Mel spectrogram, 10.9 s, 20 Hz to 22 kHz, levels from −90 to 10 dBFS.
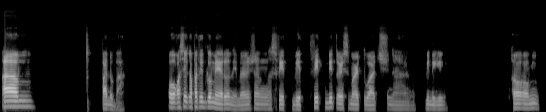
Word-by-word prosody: Um. 165 0 +10 1.4
Pa'no 115 -2 0
ba. - - -12 0.9
Oo. 140 0 +3
Kasi 155 +2 -1
kapatid 155 0 0
ko 150 - +3
meron, 120 -3 +1
eh, - - -10
meron 105 +2 -6
siyang 115 -1 -8 0.2
Fitbit, 110 -2 -4 0.2
Fitbit 145 -1 -2
or 120 - +2
smartwatch 110 -3 -4
na 100 -1 -16 0.4
binigay. 105 -1 -7 1.4
Oo 120 -1 -1
Mi. 125 -1 -10
120 Hz, 105 wpm, -26 LUFS, 105-145 Hz, 1.4 s, Um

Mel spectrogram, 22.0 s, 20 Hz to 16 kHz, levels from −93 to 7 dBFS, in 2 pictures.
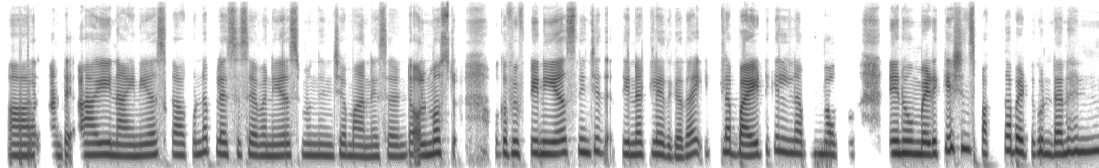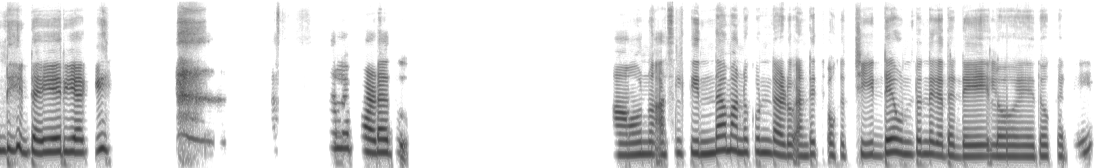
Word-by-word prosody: ఆహ్, 215 0 +1 0.2
అంటే 215 - -4 0.2
ఆహ్, 225 0 +3
ఈ - - +4
9 205 0 0
ఇయర్స్ 225 +3 -1
కాకుండా, 235 +4 -3
ప్లస్ 240 -1 -1
7 210 -2 -1
ఇయర్స్ 220 +1 -1
ముందు 215 0 -3
నుంచే 210 +1 -3
మానేసంటే 200 +2 -4
ఆల్మోస్ట్ 250 +4 +2 0.4
ఒక - - -17
15 250 0 +2
ఇయర్స్ 255 +2 +4
నుంచి 270 +1 0
తి - - -8
తినట్లేదు 235 -2 0
కదా! 210 +5 0 0.2
ఇట్లా 275 +2 -1
బయటకెళ్ళినప్పుడు, 245 +1 +2
మాకు 230 0 -6 0.4
నేను 250 0 +6 0.2
మెడికేషన్స్ 305 +8 +3
పక్కా 305 +5 -3
పెట్టుకుంటానండి 270 +5 +2 0.2
డయేరియాకి. 280 +3 +4 1.7
అస్సలు 345 -1 -7
పడదు. 265 -2 +4 2.2
అవును. 230 +2 0
అసలు 255 +2 -8
తిందాం 260 +5 +2
అనుకుంటాడు. 265 -5 -1
అంటే, 210 +3 -4 0.2
ఒక 215 - -22 0.2
చీట్ 230 -2 -5
డే 265 - +7
ఉంటుంది 245 0 -3
కదా! 215 0 -3
డేలో 205 0 -1 0.2
ఏదొకటి, 205 +2 -8
240 Hz, 115 wpm, -22 LUFS, 215-265 Hz, 2.2 s, డే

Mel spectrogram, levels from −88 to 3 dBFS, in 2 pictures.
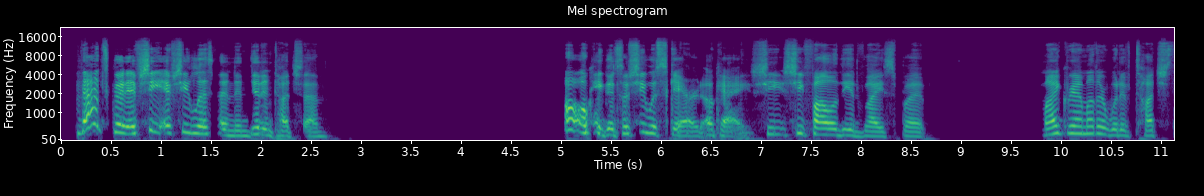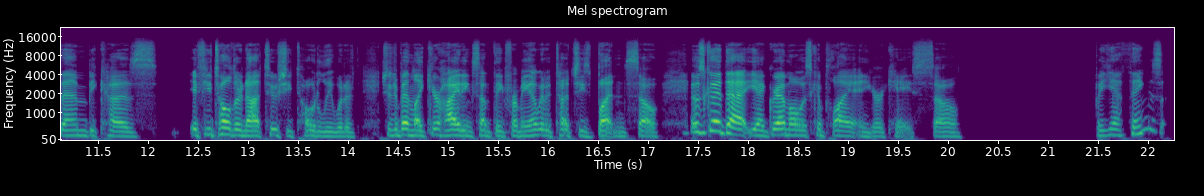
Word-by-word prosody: That's - - +6
good, 295 -4 +7
if 250 +1 +7
she 370 -5 +4
if 270 - +5
she 300 - +1
listened 240 -8 0
and 175 -1 -7
didn't 220 -5 0
touch 170 - -4
them. 155 0 -7 2.4
Oh, 385 -7 +8
okay, - - +1
good, 210 0 0
so 250 - 0
she 310 +4 0
was 255 -3 0
scared. 170 -6 -2
Okay, 345 - -3
she 230 -2 -6
she 265 +6 -1
followed 215 -4 +5
the 200 - -2
advice, 160 -3 -4
but 160 -3 -6 1.2
my 230 +4 +4
grandmother 255 -2 -1
would 200 -2 -6
have 190 -4 -9
touched 180 0 -4
them 185 -1 -5
because 165 -4 -6 0.3
if 205 - -4
you 215 - -7
told 225 +2 +4
her 200 - -1
not 175 0 +3
to, 210 - -6
she 175 -4 -5
totally 160 0 -9
would've 155 -1 -9 0.3
She'd - - -10
have 200 - -6
been, 215 -2 +6
like, 180 -3 -1
you're 210 0 -3
hiding 190 -2 +3
something 175 +1 -6
from 180 +5 -6
me, 170 - -3
I'm 190 - -2
gonna 200 -1 -5
touch - - -7
these 170 -5 -10
buttons, 155 0 0
so 350 +1 -2 0.3
It - - -4
was 315 -3 0
good 345 0 +6
that, 230 -7 +6
yeah, 195 -2 -2
grandma 210 +1 +2
was 185 -2 -8
compliant 170 -3 -4
in 155 - -11
your 155 +1 -11
case. - - -15
So 155 -2 -9 1.4
but, 180 - -10
yeah, 205 +1 -8
things 255 - -9
195 Hz, 190 wpm, -23 LUFS, 170-240 Hz, 2.4 s, Oh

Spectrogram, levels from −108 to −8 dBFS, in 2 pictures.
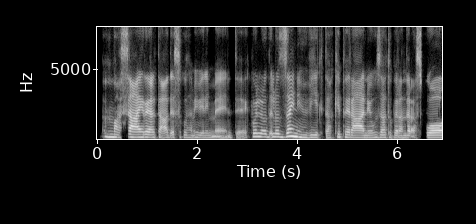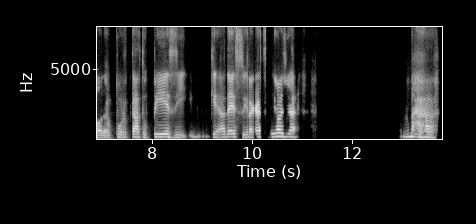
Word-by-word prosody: Ma 205 -4 -3
sai 190 -1 +3
in - - -2
realtà 185 -1 0
adesso 195 - -4
cosa 175 -1 -14
mi 165 +2 -12
viene 165 -1 -9
in 160 - -13
mente? 80 - -9
Quello 235 -2 -3
del 225 +2 -7
lo 225 0 -3
zaino 240 +4 +3
Invicta 175 -4 -9
che 205 +4 -8
per 190 -3 -5
ani 165 -1 0
ho - - -11
usato 180 0 -8
per 160 -1 -6
andare 160 0 -5
a - - -11
scuola, 170 0 +1
e - - -4
ho 170 - -11
portato 190 -1 -1
pesi, 210 -4 0
mhmm, 225 +3 -21
che 215 -3 -4
adesso 215 +1 +4
i 185 - -5
ragazzi 210 +4 +6
di 220 +2 -3
oggi 240 -3 +4
eh. 220 -1 +4 2.1
Mah, 205 -5 +1
190 Hz, 160 wpm, -24 LUFS, 170-215 Hz, 2.1 s, ragazzi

